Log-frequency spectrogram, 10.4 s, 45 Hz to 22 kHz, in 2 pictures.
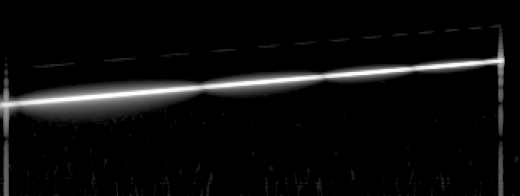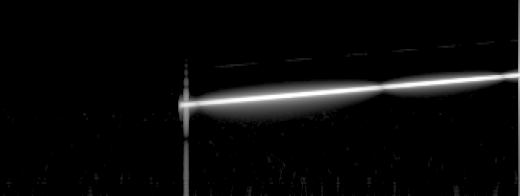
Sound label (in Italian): Prova ritardo elettrico fra canali 12 (Left) e canali 34 (Right); CESI; LaSpezia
